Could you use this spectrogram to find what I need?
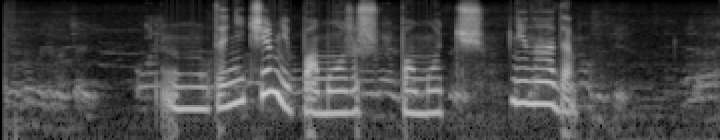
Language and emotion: Russian, sad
